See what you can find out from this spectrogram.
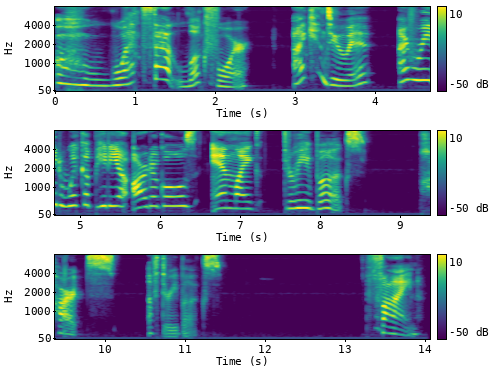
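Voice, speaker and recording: A high-pitched woman, her voice exaggerated and full of big pitch swings, plays an eager superhero best friend in an audio roleplay. Sounding defensive yet earnest, she tutors the listener in a halting, casual, self-deprecating manner.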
